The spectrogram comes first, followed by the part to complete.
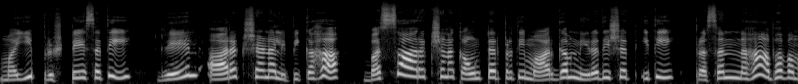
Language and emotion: Sanskrit, happy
